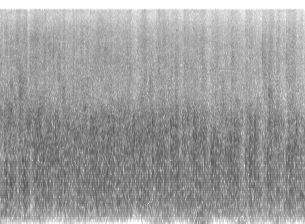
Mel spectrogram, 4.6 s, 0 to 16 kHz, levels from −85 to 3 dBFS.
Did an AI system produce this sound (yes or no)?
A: yes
